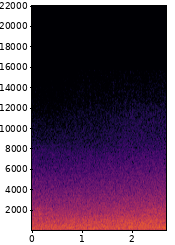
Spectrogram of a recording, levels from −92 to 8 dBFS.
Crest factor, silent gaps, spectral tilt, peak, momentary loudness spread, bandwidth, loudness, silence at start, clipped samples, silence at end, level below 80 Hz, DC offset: 12 dB; none; -6 dB/octave; -16 dBFS; 2 LU; 14 kHz; -30 LUFS; 0 s; under 0.1%; 0 s; -52 dBFS; under 0.1%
